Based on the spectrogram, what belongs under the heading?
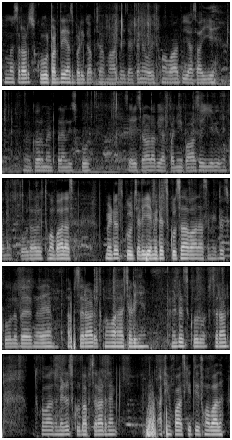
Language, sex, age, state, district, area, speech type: Dogri, male, 18-30, Jammu and Kashmir, Udhampur, rural, spontaneous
